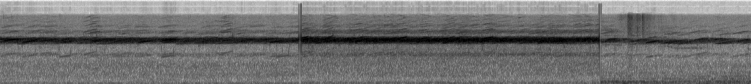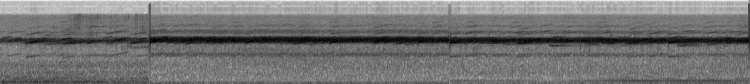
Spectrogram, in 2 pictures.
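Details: A dense spring peeper (Pseudacris crucifer) chorus at the Bashakill, picked up by an acoustic monitor: high piping peeps blending into one continuous shrill ringing.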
